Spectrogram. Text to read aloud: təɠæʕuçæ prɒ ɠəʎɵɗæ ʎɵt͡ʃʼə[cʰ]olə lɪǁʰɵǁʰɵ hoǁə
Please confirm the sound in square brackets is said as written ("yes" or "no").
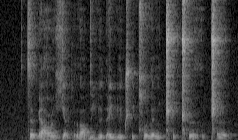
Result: yes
